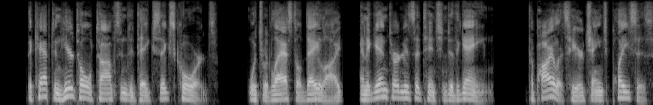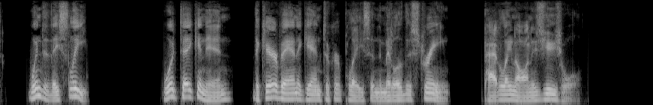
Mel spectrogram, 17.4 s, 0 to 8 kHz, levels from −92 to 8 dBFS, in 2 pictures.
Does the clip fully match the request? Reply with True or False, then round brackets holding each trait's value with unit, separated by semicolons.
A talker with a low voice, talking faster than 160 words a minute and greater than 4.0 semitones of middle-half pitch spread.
True (105 Hz; 170 wpm; 5.0 semitones)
